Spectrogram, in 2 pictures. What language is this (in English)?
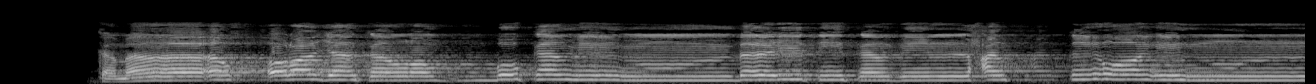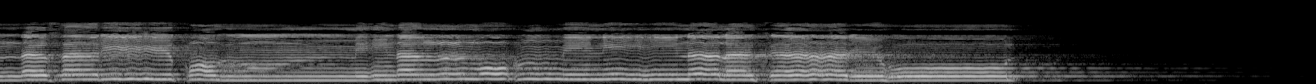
Arabic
